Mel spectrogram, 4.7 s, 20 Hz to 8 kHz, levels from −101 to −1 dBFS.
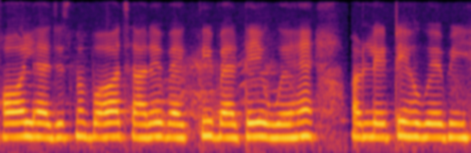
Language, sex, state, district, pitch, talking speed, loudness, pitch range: Hindi, female, Jharkhand, Deoghar, 235 Hz, 175 wpm, -14 LUFS, 230-240 Hz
